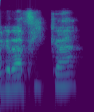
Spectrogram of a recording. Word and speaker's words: gráfica: Entonces es la gráfica X, con acento en la A, en la primera.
